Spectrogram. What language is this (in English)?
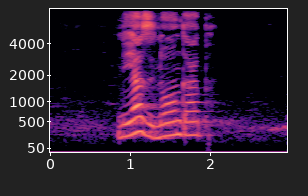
Xhosa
